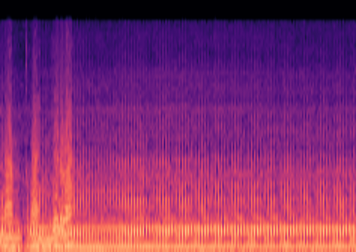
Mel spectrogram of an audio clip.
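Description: A motorcycle engine runs with a steady, low rumble.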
